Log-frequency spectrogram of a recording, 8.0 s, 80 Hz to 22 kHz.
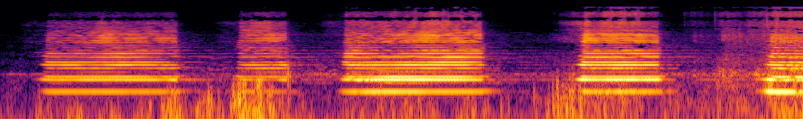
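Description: Horn of an approaching pair of WDG3A diesel locomotives, sounded in five steady blasts: a long one, a short one, a longer one, a medium one and a fifth starting near the end.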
